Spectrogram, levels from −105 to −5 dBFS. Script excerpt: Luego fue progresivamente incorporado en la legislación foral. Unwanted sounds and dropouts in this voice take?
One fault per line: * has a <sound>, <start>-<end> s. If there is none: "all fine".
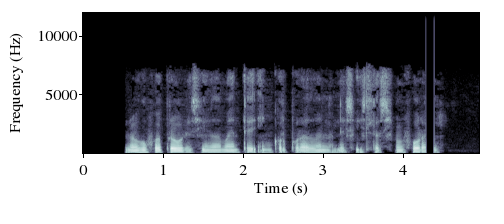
* has a dropout, 4.3-4.4 s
